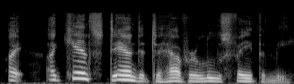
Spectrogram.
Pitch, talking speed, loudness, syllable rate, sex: 160 Hz, 225 wpm, -18 LUFS, 4.8 syllables/s, male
